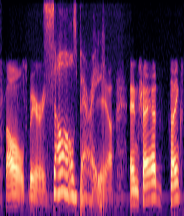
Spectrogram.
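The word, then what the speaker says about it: Salisbury: and the other is hearing people call it Salsberry it's not the Stak it's a town it's salsbery Salsberry yeah and Chad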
